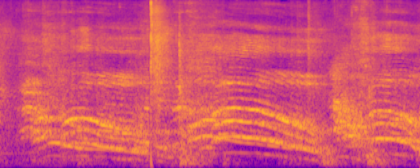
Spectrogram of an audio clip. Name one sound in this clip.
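A loud slap of a hand striking a bare chest rings out.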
